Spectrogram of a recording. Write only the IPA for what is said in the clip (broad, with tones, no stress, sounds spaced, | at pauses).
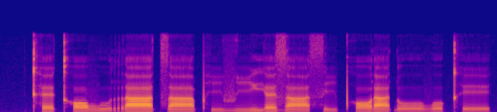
kʰ ɛ˨ kʰ ɔ˦ β u˨ r aː˦ t͡s aː˨ pʰ i˨ v iː˦ j ɛ˦ z aː˨ s i˨ pʰ ɔ˦ ɾ a˨ ɗ oː˨ β o˦ kʰ e˨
